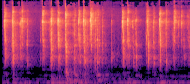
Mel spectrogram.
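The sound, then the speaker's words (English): Rapid typing on a computer keyboard during a job search, a quick irregular stream of crisp key clicks in bursts with brief pauses, clear with no voices. “All those little keystrokes make up quite the melody.”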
